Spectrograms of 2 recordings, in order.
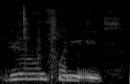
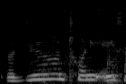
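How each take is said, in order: First: Slow, higher June twenty-eighth, stress on June; correcting the date. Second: Said in the usual way. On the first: Shown as a demonstration. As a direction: land hard on June to fix the slip. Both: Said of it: "why do I keep saying July?".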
